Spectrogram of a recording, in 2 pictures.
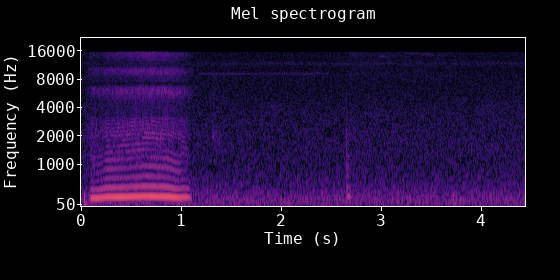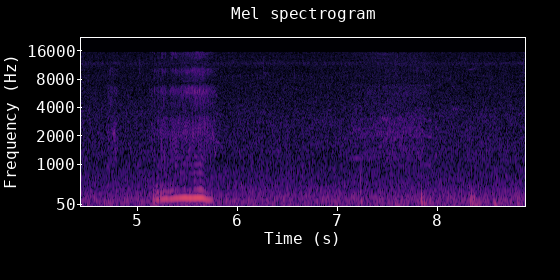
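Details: Sleeping cat: two short, pitched, nasal snoring sounds separated by a quiet pause; ordinary snoring.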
